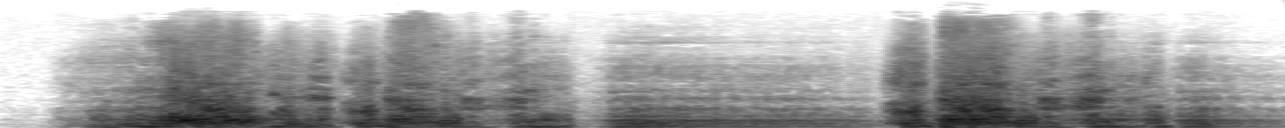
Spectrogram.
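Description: The MGM lion logo's roar: a big cat roaring loudly just after the start, trailing off into a lower growl, then a second loud roar about four and a half seconds in.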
